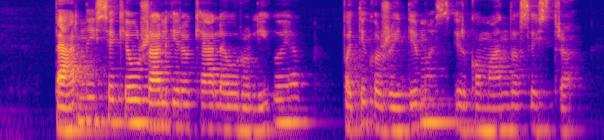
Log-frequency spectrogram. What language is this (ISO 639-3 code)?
lit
